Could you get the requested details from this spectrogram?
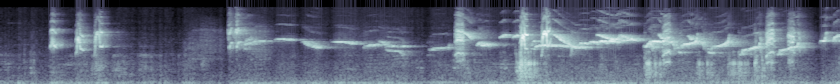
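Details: Female oriental magpie-robin singing to call rivals: varied whistled and chattering phrases, sliding notes and sharp chips, starting sparse with brief pauses, then a denser, louder run of overlapping warbles toward the end.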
